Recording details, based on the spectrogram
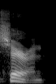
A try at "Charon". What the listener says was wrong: It's not said Sharon. It's Karen. The ch is pronounced like k.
